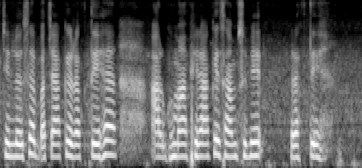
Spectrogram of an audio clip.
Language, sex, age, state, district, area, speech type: Urdu, female, 60+, Bihar, Darbhanga, rural, spontaneous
